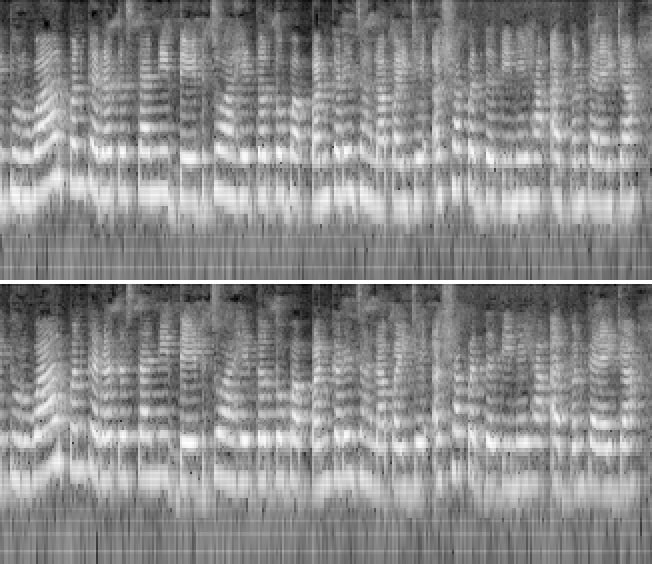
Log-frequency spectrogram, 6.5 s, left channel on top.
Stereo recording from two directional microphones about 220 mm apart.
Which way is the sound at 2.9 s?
30° left (ahead or behind).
